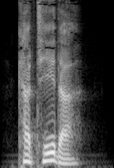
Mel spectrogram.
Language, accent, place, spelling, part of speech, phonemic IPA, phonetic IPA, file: German, Germany, Berlin, Katheder, noun, /kaˈteːdər/, [kaˈteːdɐ], De-Katheder.ogg
- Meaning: teacher's desk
